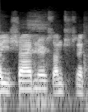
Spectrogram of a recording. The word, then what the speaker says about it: Schibner: correct you here but it is it is Shyer I know but to pronounce it yes correct it is Shyer which I know that was one of sh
